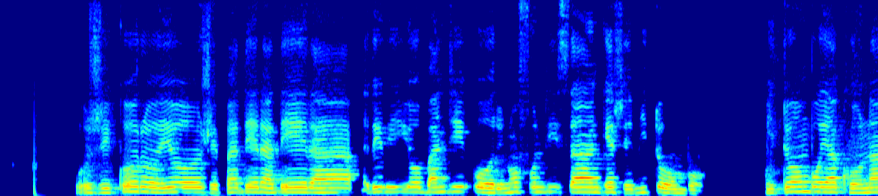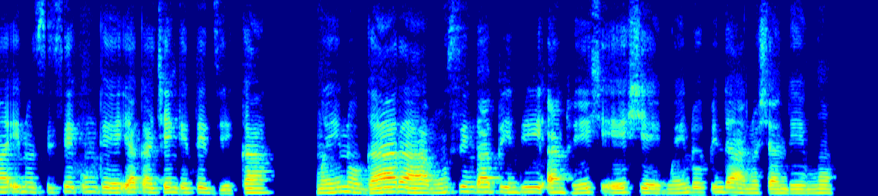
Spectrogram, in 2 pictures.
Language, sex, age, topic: Ndau, female, 25-35, education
